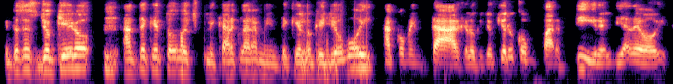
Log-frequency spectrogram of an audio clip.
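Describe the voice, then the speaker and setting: A man from the Republic, speaking as a guest on a radio talk show, earnestly explaining his ideas and slowing down to stress points. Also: medium pitch, husky, no room sound, lo-fi sound. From Dominican Republic.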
